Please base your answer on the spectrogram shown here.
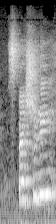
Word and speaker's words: specially: Specially is also an adverb and does not have the small E sound. So we say specially.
